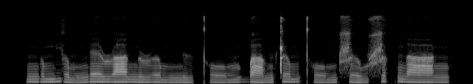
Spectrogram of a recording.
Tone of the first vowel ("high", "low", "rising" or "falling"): rising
